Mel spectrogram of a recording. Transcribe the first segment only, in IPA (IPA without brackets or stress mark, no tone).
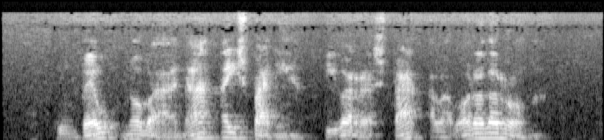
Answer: u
